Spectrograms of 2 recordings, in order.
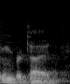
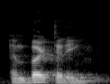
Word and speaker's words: Umbertide: Not pronounced Umbertide. Umbertide.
